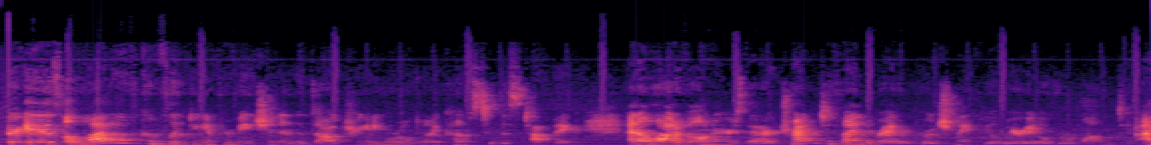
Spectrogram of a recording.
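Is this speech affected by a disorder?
No.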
